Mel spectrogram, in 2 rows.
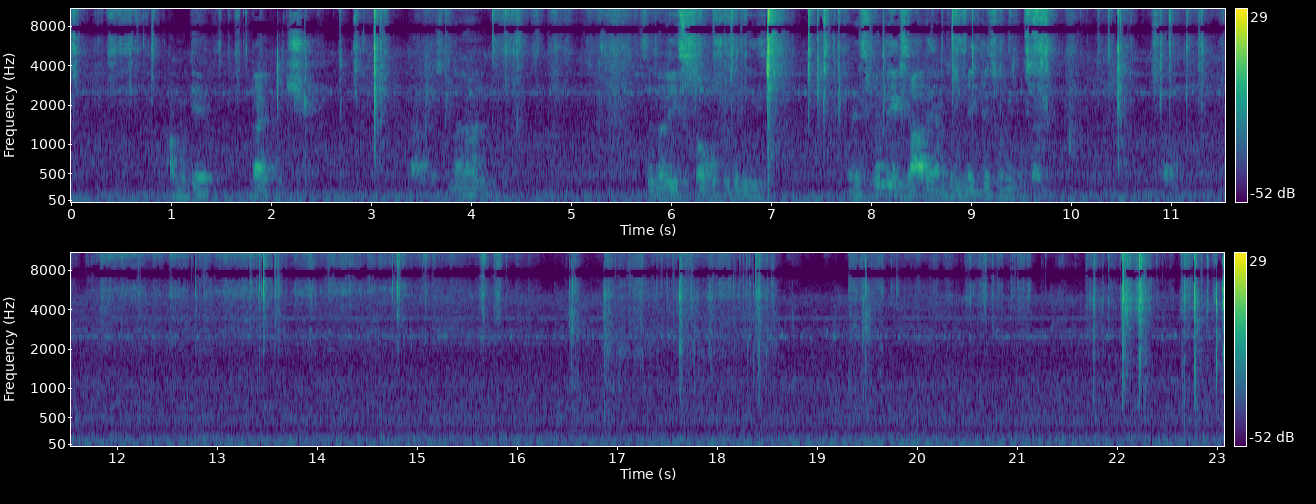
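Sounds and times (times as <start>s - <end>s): steady low hum: 0.0s - 23.0s
seasoning packet clicks and rustles: 21.6s - 23.0s.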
